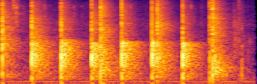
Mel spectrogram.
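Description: Hands clapping in a steady, even rhythm, with many sharp claps evenly spaced over two seconds at a moderate, unchanging loudness and no voices.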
